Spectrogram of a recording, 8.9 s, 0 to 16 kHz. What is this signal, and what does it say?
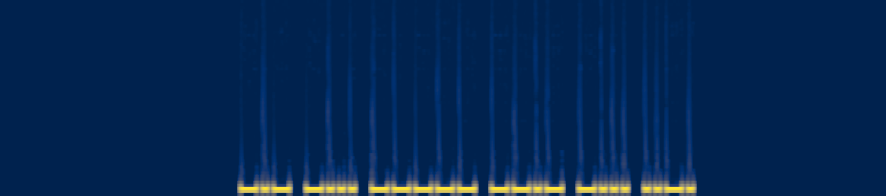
Morse code, heard as a keyed tone, about 22 wpm, 700 Hz. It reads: KB0QBF
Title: USA Call Signs - 6 Characters - Repeated 2x - 22wpm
